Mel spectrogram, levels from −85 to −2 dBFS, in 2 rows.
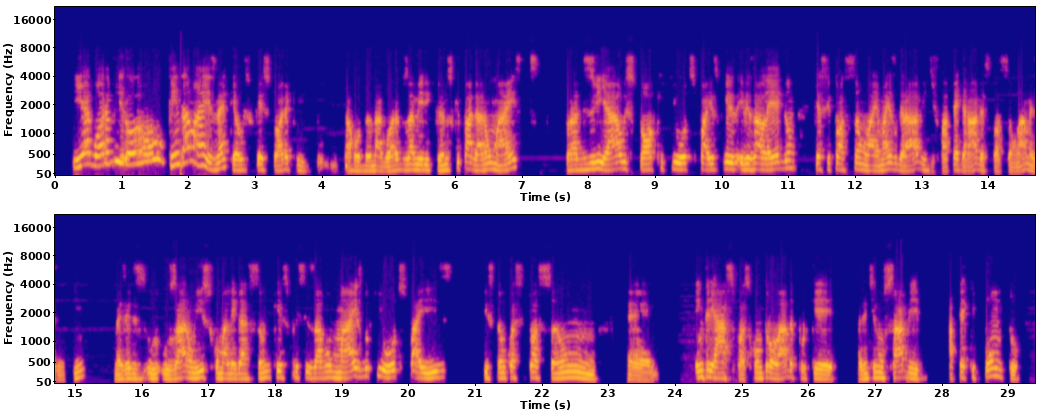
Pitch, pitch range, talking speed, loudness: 135 Hz, 120-155 Hz, 160 wpm, -16 LUFS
